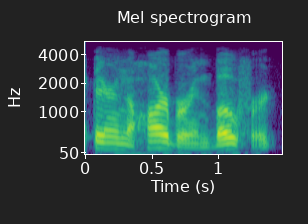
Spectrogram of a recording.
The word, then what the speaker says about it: Beaufort: Now, there's a Beaufort in North Carolina and a Beaufort in South Carolina, and they're spelled the same, but they're pronounced differently. But this one is Beaufort.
